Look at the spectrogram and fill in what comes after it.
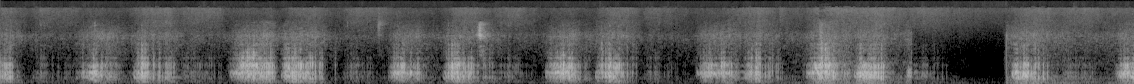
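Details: Hedgehog sleeping in a garden hedgehog box, snoring with a pump-like noise as if pumps were running in a greenhouse.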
